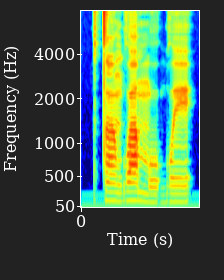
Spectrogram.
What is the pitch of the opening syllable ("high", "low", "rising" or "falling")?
high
